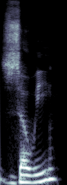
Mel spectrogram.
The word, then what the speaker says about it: Zoe: Zoe.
